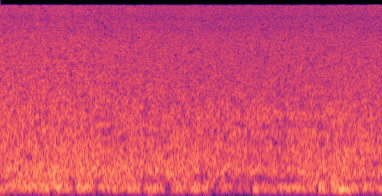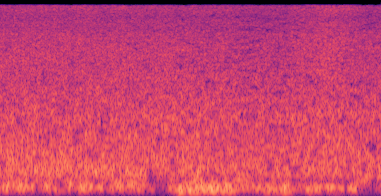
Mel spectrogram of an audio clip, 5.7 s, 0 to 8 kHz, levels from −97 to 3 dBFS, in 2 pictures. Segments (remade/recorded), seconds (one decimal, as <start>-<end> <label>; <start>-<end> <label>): 0.0-0.8 recorded; 0.8-4.2 remade; 4.2-5.7 recorded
